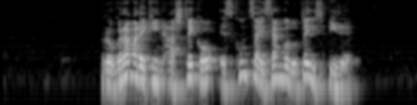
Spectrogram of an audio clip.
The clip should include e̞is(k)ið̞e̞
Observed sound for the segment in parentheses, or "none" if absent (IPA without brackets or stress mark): p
